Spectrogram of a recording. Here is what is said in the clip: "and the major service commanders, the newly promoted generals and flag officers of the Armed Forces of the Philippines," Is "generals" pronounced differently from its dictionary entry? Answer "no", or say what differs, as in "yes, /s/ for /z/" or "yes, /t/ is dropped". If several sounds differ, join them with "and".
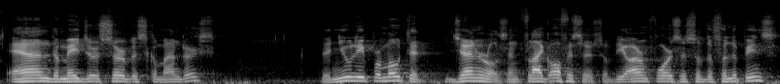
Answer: yes, /s/ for /z/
